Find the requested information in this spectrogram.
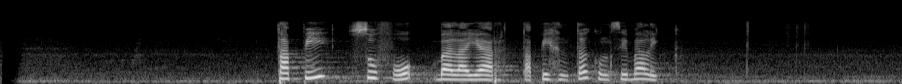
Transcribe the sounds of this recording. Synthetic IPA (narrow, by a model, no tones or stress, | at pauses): t̪apisufuʔbalajart̪apiɦənt̪əkuŋsibalɪk̚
